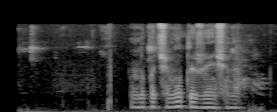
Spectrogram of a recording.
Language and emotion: Russian, sad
